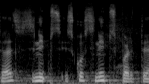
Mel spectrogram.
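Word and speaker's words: SNP: Pronounce as स्निप्स।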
